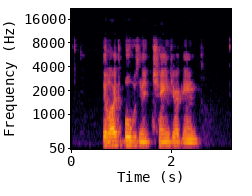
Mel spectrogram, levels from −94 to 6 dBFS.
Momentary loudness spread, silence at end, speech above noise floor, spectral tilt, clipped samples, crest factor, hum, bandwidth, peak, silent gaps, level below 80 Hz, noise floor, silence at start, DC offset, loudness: 7 LU; 0.7 s; 50 dB; -5.5 dB/octave; under 0.1%; 18 dB; none; 9.4 kHz; -2 dBFS; none; -60 dBFS; -68 dBFS; 0.65 s; under 0.1%; -18 LUFS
